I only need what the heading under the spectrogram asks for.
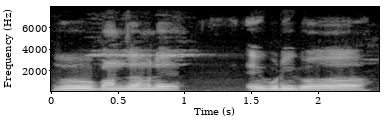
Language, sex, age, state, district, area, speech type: Odia, male, 18-30, Odisha, Ganjam, urban, spontaneous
